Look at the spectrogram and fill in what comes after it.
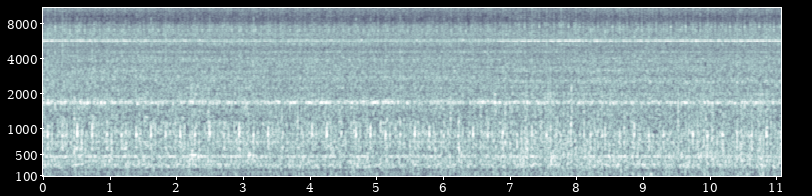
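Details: BMW N62 V8 idling warm, with complete timing set, pump, valve stem seals, pipe and vacuum pump replaced: fast light ticking with a faint knock, absent when cold. Engine ticking and knocking when warm, cause not yet found.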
